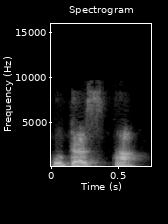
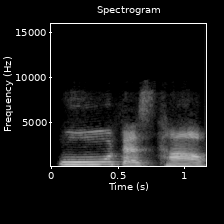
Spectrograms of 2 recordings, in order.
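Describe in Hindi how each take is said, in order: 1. पहला स्वर छोटा बोलते हैं। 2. पहला स्वर लंबा खींचते हैं। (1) "It's not Kutastha" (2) "hold the Ku little longer"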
